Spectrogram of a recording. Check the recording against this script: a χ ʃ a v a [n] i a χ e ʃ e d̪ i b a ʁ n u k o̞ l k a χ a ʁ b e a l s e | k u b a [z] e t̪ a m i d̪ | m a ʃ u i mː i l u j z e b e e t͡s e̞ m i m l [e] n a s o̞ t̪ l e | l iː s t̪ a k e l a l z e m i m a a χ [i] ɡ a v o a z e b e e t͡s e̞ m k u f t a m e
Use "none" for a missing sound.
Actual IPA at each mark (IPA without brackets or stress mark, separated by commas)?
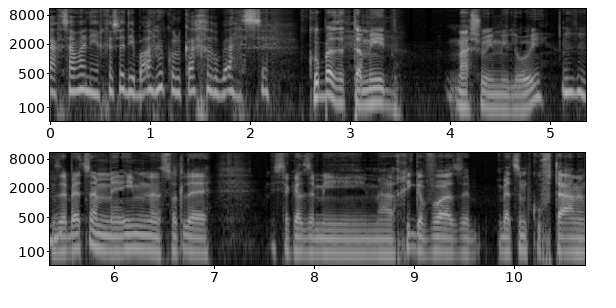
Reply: n, z, e, i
